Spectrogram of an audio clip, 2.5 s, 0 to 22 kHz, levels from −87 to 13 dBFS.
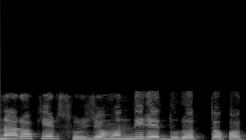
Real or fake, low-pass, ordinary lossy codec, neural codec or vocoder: real; 7.2 kHz; Opus, 16 kbps; none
